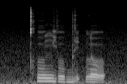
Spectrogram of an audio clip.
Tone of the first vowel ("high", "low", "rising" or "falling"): high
